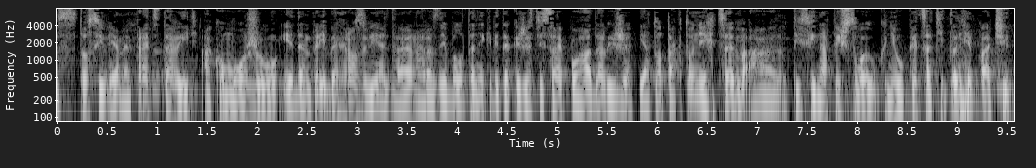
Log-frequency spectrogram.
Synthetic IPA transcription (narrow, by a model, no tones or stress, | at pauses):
st̪ɔsiʋɪɛmɛpɾɛt̪st̪aʋicʔa̰kɔmʊɔʒujɛd̪ɛnpɾiːbɛɣɾɔzʋiːjaɟ̚d̪ʋajanaːɾazɲɛbɔlt̪ɔɲɛkɛd̪it̪akɛʒɛscɛsaajpɔɦaːd̪aliʒɛjat̪ɔt̪akt̪ɔɲɛxt͡sɛma̰t̪isinapiʃsʋɔjukɲiɦukɛcsacit̪ɔɲɛpaːt͡ʃi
